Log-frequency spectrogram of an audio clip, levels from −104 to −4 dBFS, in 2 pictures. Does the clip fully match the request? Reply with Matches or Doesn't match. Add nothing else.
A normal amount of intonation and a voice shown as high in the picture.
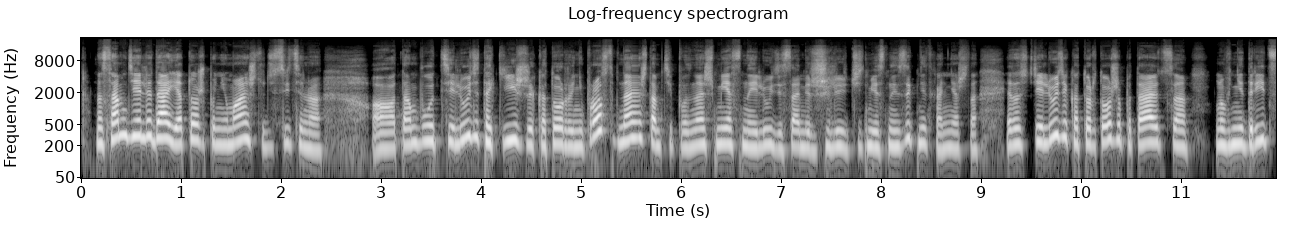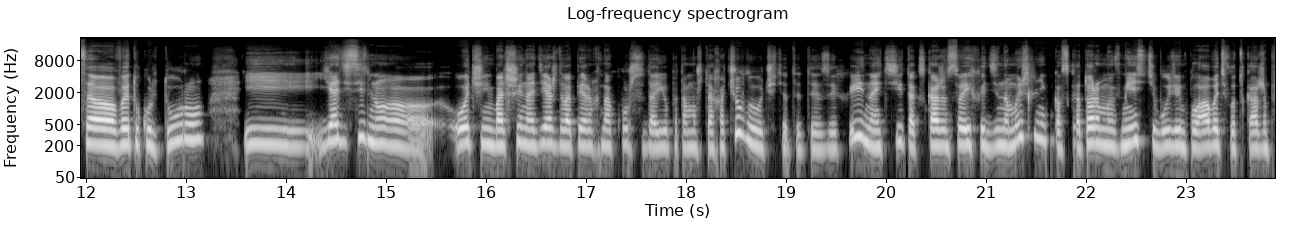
Matches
